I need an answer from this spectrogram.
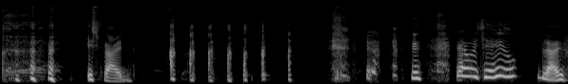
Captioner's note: laughing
